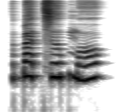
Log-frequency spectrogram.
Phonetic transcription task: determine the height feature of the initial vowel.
low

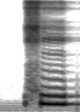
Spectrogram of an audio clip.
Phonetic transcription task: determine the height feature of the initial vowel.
high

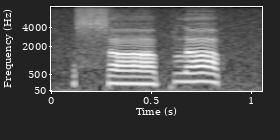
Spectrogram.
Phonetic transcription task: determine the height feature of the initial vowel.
low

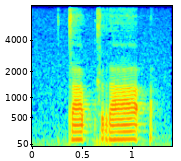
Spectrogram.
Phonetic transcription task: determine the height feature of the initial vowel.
low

